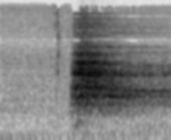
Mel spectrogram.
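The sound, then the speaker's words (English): A single deep, breathy rush of air begins after a brief quiet moment and carries on steadily, fairly loud, like a slow intentional deep breath in and out, with no talking. “So, taking intentional deep breaths.”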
